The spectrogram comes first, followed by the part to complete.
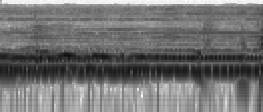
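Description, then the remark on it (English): People howl together in imitation of dogs, a loud, sustained, wavering tone held steadily for about a second with a slight pitch dip near the end. “We normally howl with my dog when we end.”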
